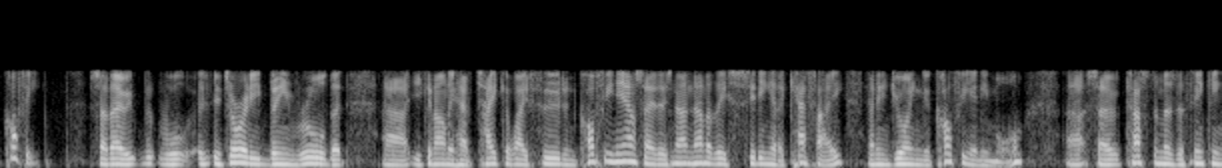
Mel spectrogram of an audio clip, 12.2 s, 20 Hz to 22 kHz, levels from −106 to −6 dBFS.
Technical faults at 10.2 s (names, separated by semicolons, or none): iLBC codec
